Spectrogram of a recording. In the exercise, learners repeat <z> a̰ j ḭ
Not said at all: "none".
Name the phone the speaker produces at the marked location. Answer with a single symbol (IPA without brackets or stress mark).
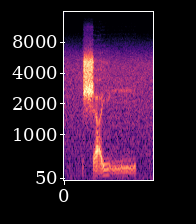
ʃ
